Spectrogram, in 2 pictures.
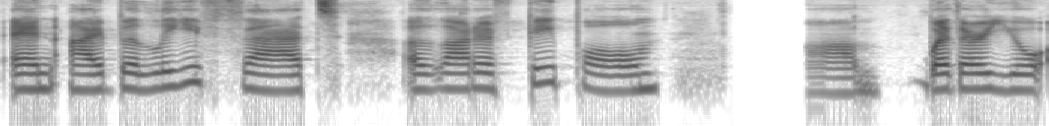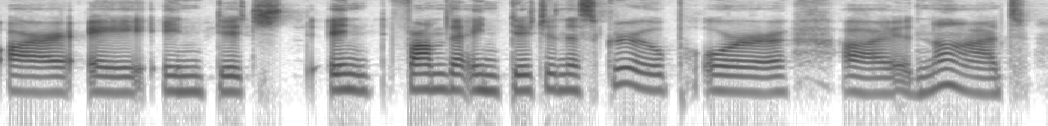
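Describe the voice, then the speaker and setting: A woman hosting a lecture event, introducing it formally in a careful, halting way with fillers and restarts. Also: medium pitch, steady tone, clear, resonant tone, no echo. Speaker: event host.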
